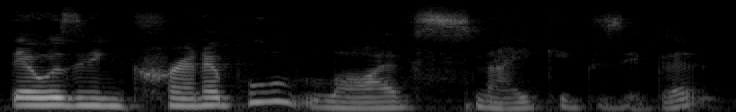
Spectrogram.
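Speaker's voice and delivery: usual speaking voice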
